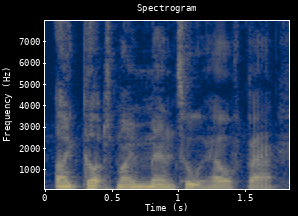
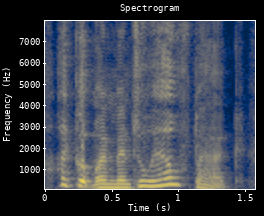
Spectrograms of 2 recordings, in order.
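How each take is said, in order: First: Said in the usual way. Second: High, loud gloating parody; mocking gush. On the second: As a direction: sing it out like a bragging celebrity. Parody versus his own plain read.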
